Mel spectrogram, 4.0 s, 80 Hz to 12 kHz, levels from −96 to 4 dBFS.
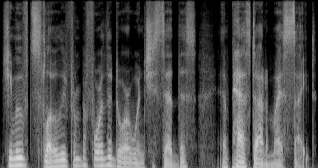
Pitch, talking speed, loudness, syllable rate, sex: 105 Hz, 255 wpm, -22 LUFS, 6.1 syllables/s, male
